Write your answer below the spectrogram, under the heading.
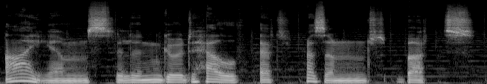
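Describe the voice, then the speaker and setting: A man playing a grave, measured character in a fantasy game fan dub, speaking in a halting, solemn way. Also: fairly low pitch. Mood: grave, foreboding. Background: background music.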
